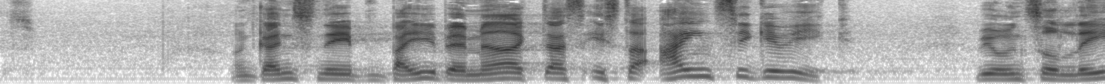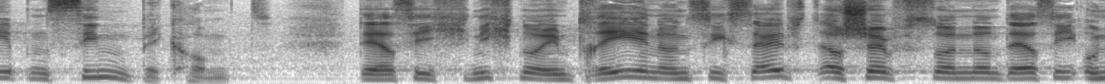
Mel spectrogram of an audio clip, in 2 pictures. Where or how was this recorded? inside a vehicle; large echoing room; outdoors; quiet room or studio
large echoing room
